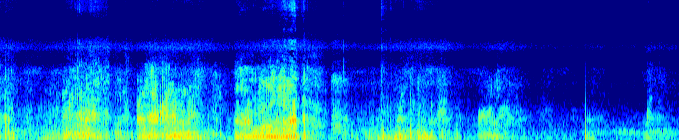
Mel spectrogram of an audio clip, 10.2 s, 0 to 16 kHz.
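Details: Three Boerboels, two adults ganging up on their son, play fighting in the snow in 2016: deep, rough rumbling growls in dense bursts through the first five seconds, then quieter intermittent grumbles and scuffling.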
